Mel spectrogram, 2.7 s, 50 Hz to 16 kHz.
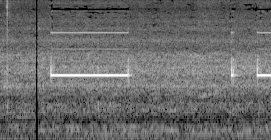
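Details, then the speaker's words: Toshiba 32P2400VJ 32-inch LED TV with a blank picture but working backlight, capacitors removed from the board and tested; the meter gives a steady high-pitched continuity beep for almost a second, then again. Of three capacitors, this one is shorted. "teman-teman bisa dengarkan kapasitor ini short tapi untuk dua ini tidak"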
